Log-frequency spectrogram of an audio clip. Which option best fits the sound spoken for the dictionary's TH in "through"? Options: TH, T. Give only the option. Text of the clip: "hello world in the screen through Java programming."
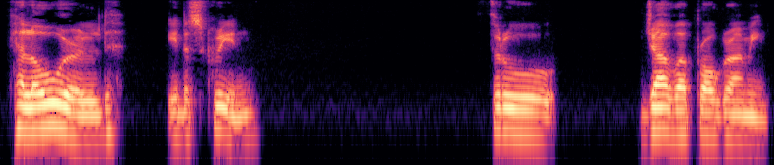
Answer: T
